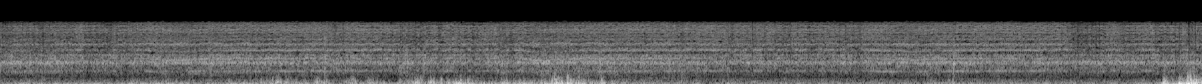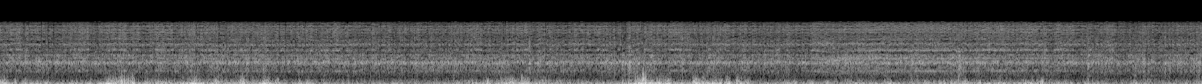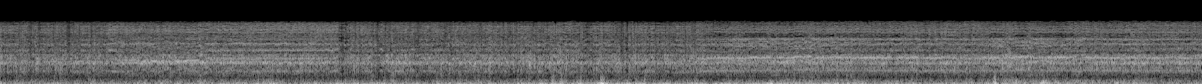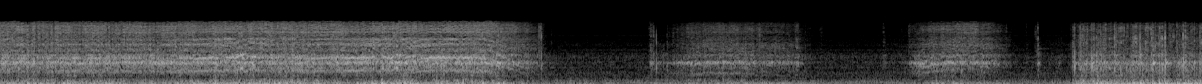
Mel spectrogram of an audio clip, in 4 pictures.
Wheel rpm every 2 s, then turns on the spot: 170, 170, 170, 170, 170, 170, 170, 160, 170, 170, 170, 170, 170, 170, 170, 160, 160, 170, 170, 160, 90, 30, 20, 20.
46-48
